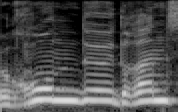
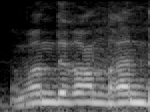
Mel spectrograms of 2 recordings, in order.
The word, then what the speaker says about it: Ronde van Drenthe: avec d'abord une course, c'est quoi le Ronde de Drenthe, je sais pas si je le prononce bien. Non, ronde de Van Drenthe. Ronde van Drenthe, excuse-moi. Et c'est le tour de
